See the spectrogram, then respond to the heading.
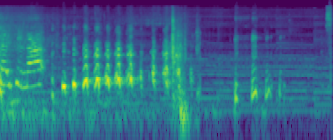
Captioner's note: laughing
